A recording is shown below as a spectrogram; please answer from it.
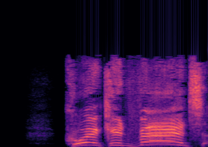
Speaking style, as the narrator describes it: I shouted

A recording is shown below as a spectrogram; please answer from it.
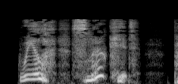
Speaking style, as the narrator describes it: panted Dandelion

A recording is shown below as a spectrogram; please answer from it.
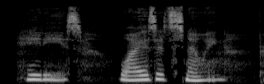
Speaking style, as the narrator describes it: Persephone whispered

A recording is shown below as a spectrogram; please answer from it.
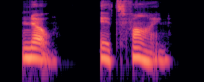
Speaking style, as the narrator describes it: she says a little stiffly

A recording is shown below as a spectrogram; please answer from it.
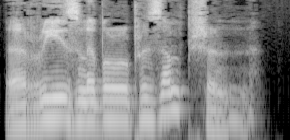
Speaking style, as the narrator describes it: purred Requin, growing slightly warmer in his manner

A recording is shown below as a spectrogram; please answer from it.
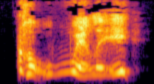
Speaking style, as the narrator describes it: Edith said pleadingly

